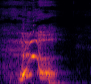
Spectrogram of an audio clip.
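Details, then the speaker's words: A single abrupt voiced gulp with a brief catch in the throat: a hiccup, one of a run of fast hiccups after eating very spicy Carolina Reaper seasoning. "hope y'all have enough hiccups hiccups oh yeah that's some fast hiccups"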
